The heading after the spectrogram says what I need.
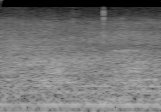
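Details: Petrol car at auto auction with a broken intake hose after the mass air flow sensor patched with a bag: steady, even low hum, no knocks, misses or hunting; normal idle.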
